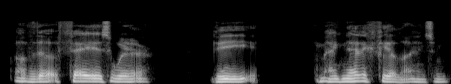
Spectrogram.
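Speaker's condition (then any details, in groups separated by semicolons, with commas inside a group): Parkinson's; needs to move about while filmed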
